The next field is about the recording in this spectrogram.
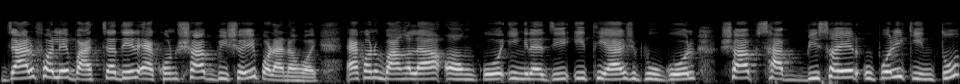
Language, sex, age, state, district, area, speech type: Bengali, female, 60+, West Bengal, Nadia, rural, spontaneous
